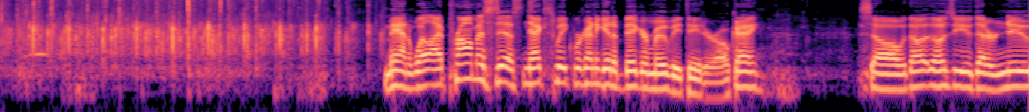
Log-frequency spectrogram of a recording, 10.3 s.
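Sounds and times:
audience applause: 0.0 - 4.2
speech: 3.8 - 7.7, 8.6 - 10.2.

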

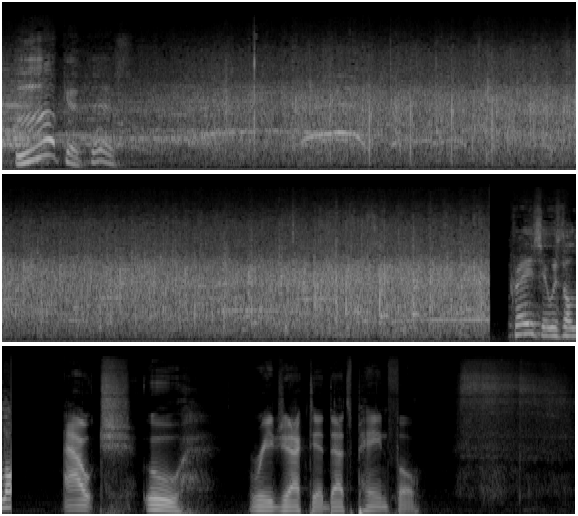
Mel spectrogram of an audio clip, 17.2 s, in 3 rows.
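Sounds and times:
loud applause: 0.0 - 10.6
speech: 0.1 - 1.4, 10.8 - 11.6, 12.2 - 13.4, 14.0 - 16.2.

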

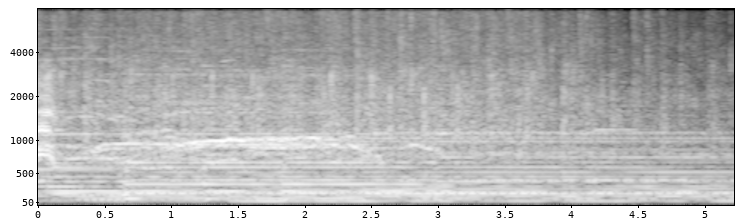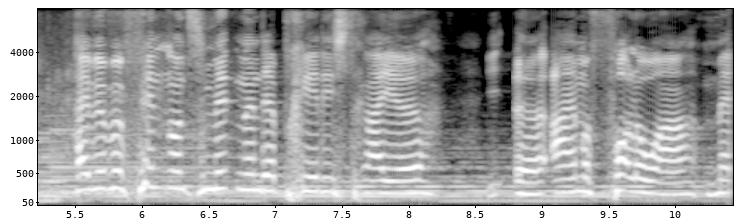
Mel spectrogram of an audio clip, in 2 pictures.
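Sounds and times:
crowd applause: 0.0 - 6.2
speech: 5.6 - 10.4.

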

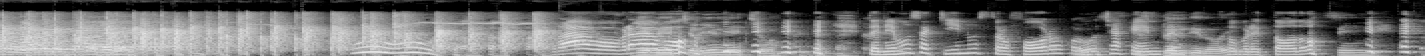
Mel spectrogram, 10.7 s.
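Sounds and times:
laughter: 0.0 - 2.0, 2.6 - 6.6, 8.5 - 9.1, 10.1 - 10.6
applause: 0.0 - 6.2
speech: 4.2 - 10.6.

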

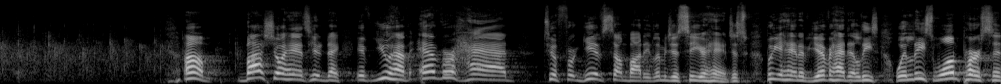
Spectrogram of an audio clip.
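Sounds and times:
audience clapping: 0.0 - 3.2
speech: 1.7 - 9.9.

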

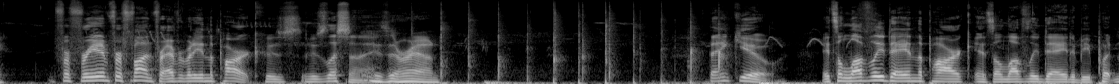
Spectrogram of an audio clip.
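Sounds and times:
speech: 0.6 - 4.6, 7.1 - 11.1
hand claps: 3.9 - 7.5.

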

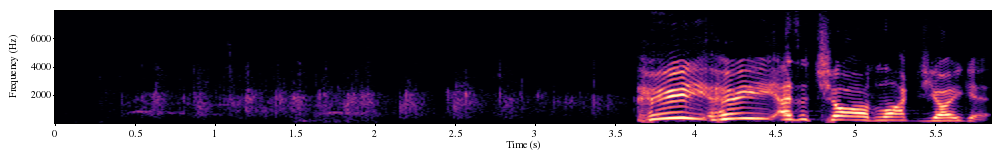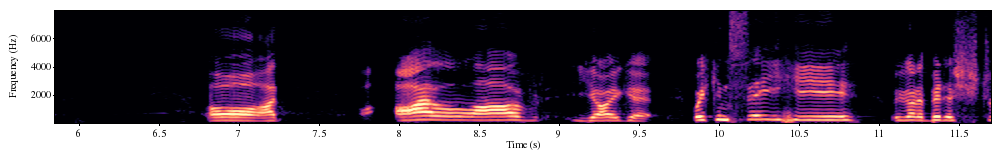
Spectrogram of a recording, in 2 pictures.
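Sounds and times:
audience clapping: 0.0 - 3.8
speech: 3.6 - 5.9, 6.8 - 7.4, 8.0 - 11.6.

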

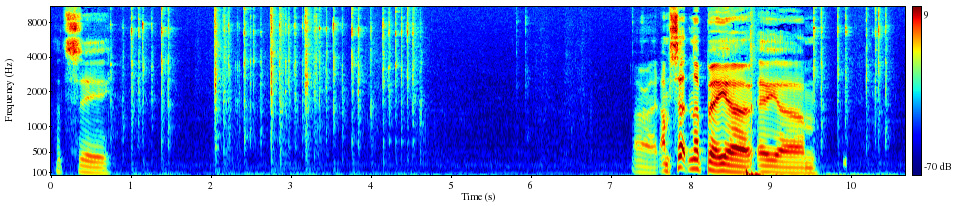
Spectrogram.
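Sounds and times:
faint hum: 0.0 - 10.6
speech: 0.1 - 0.8, 7.6 - 9.7
rapid typing on a computer keyboard: 0.8 - 4.7, 9.5 - 10.6.

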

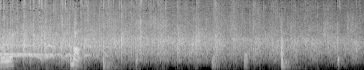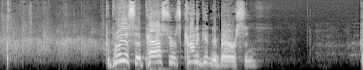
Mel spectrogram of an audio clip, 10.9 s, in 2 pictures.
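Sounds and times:
audience round of applause: 0.0 - 7.1
speech: 1.0 - 1.7, 7.1 - 9.4.

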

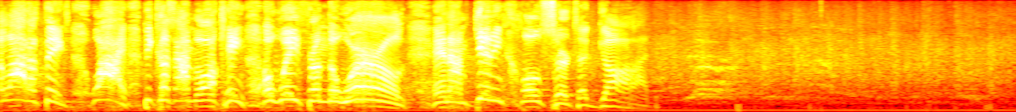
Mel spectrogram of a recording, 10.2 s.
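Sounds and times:
speech: 0.3 - 6.5
audience applause: 5.6 - 10.1.

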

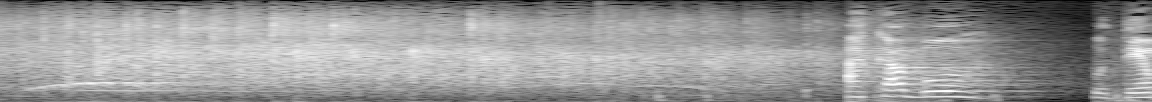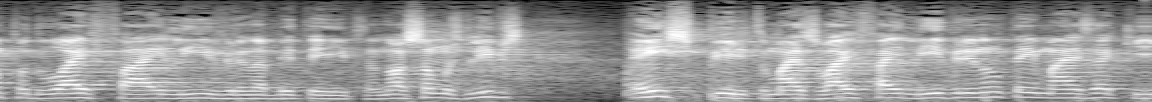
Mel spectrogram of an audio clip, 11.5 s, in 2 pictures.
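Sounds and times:
audience applauding: 0.0 - 4.5
speech: 4.3 - 11.5.

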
